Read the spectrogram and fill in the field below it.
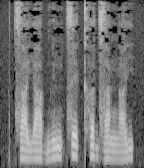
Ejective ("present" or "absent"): absent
